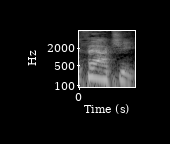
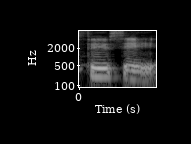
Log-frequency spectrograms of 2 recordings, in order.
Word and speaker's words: Fauci: they told you Dr fauci you if you're not vaccinated this is the name of chi I thought it was fousey if I just I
